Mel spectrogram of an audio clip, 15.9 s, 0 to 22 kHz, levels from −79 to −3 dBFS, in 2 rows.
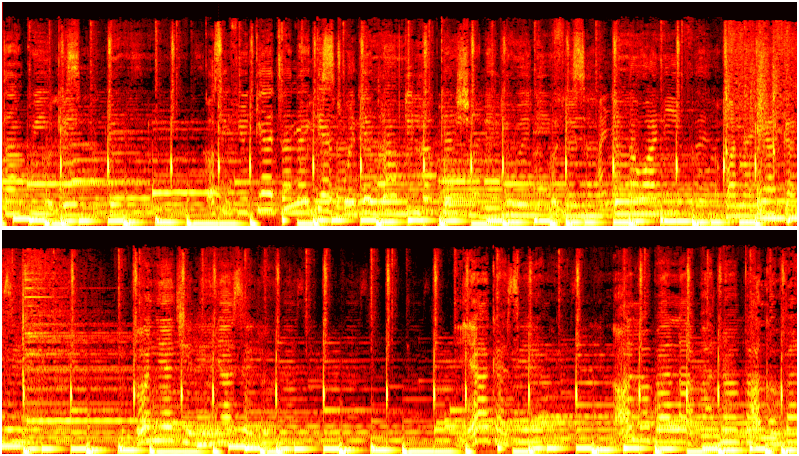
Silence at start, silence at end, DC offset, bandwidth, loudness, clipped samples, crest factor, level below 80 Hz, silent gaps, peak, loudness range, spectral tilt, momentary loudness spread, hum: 0 s; 0 s; under 0.1%; 16 kHz; -11 LUFS; under 0.1%; 8 dB; -12 dBFS; none; 0 dBFS; 2 LU; -6 dB/octave; 3 LU; none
